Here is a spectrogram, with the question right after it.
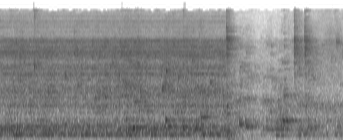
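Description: Steady running tap water splashes over a handmade SV two-band silvertip shaving brush with a pewter collar as it is washed, a continuous close hiss that breaks up and thins near the end.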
